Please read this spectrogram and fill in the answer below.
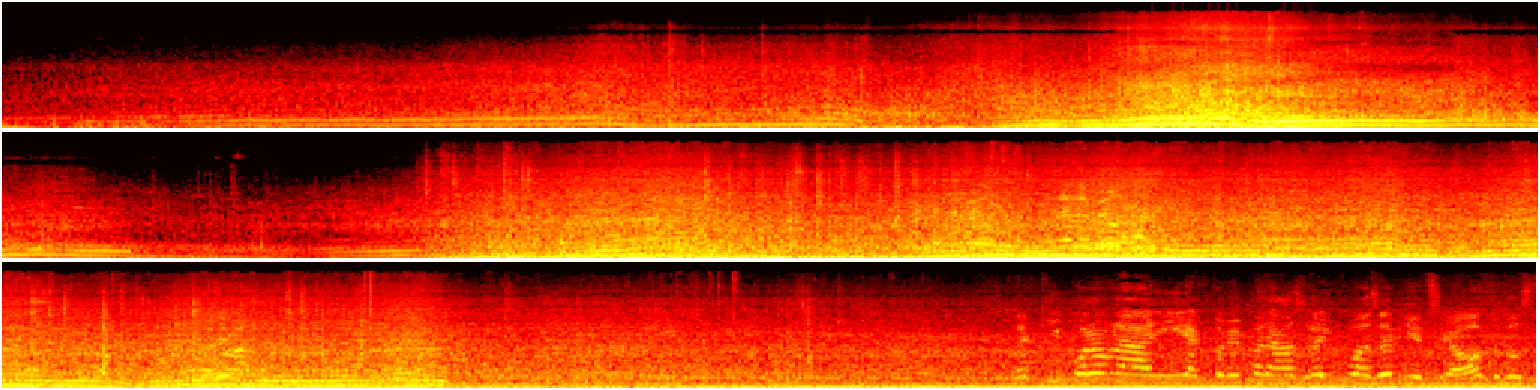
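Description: Can-Am Maverick side-by-side's V-twin engine. It comes closer, loudest about eight seconds in, and fades away by about twelve seconds. Then, heard close up from on board, it revs up and down over and over as it is driven hard, running steadier in the last few seconds.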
